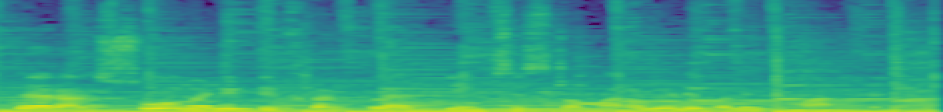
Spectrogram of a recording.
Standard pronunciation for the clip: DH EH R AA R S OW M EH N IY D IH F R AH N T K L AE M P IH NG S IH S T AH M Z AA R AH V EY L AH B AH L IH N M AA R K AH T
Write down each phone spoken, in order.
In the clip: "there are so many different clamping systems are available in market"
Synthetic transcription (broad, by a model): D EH R AA R S OW M EH N IY D IH F R AH N T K L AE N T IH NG S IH S T AH M AA R AH V EY L AH B AH L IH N M AA R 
